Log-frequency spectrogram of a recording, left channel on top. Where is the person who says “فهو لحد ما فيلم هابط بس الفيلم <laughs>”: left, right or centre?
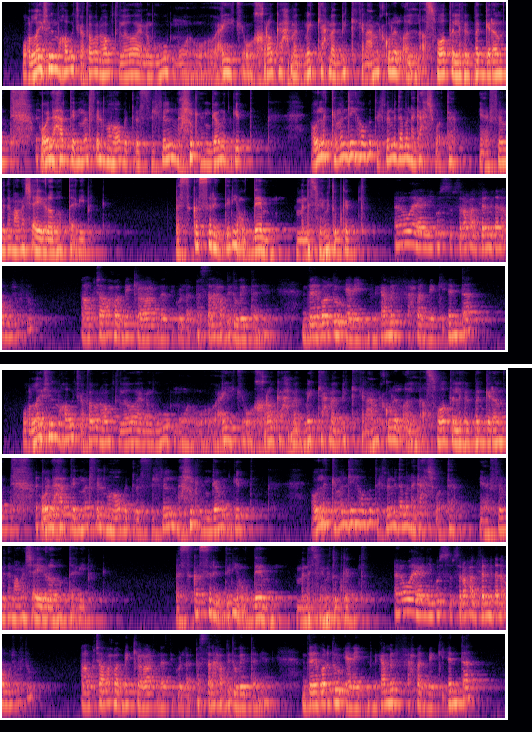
Left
